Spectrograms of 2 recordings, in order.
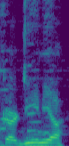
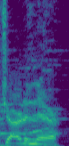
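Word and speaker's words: giardiniera: Don't call it Gardinia. It's pronounced jardinire.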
